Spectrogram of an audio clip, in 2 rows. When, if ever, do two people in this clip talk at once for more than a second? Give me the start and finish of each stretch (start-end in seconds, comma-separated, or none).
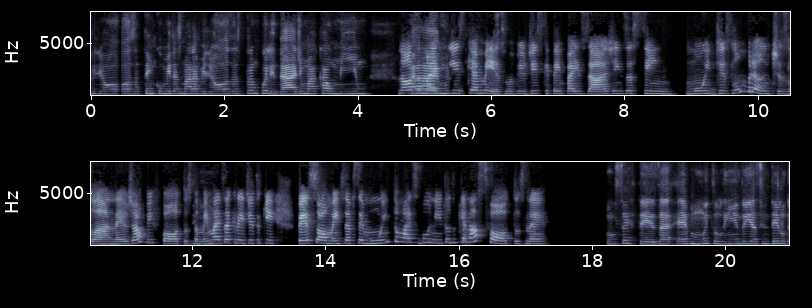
4.7-6.2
